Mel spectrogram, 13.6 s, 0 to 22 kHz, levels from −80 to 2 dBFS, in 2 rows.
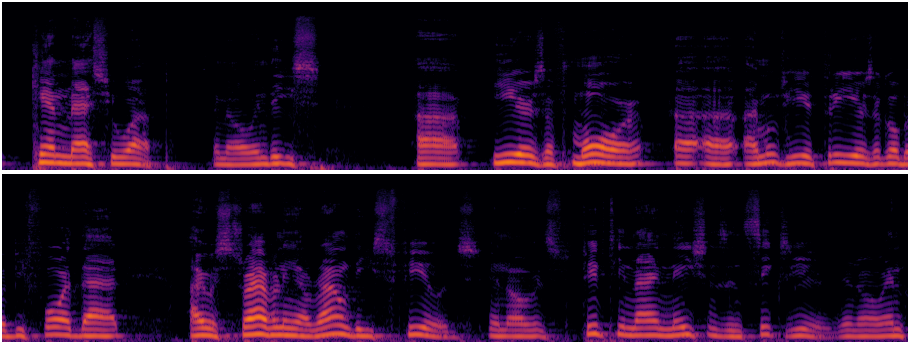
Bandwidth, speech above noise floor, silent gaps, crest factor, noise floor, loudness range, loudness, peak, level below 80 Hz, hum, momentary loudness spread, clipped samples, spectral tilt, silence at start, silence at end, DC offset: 15 kHz; 36 dB; none; 18 dB; -67 dBFS; 5 LU; -31 LUFS; -14 dBFS; -58 dBFS; none; 12 LU; under 0.1%; -8 dB/octave; 0.2 s; 0 s; under 0.1%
